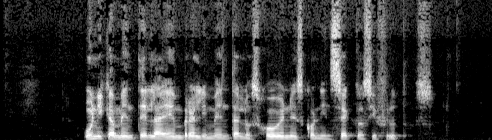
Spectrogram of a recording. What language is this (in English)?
Spanish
